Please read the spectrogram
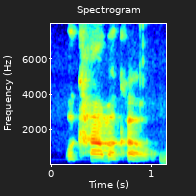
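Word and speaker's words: Wicomico: And she works with the Deputy Director of WMICO. Correct me if I say it wrong. – You say it wrong. It's WCOMICO.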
